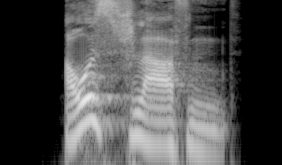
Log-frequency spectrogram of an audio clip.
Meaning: present participle of ausschlafen
- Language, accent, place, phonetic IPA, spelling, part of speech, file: German, Germany, Berlin, [ˈaʊ̯sˌʃlaːfn̩t], ausschlafend, verb, De-ausschlafend.ogg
